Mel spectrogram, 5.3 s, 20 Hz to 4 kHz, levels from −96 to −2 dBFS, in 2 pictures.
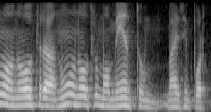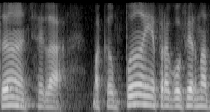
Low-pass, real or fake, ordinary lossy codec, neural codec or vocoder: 3.6 kHz; real; AAC, 32 kbps; none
